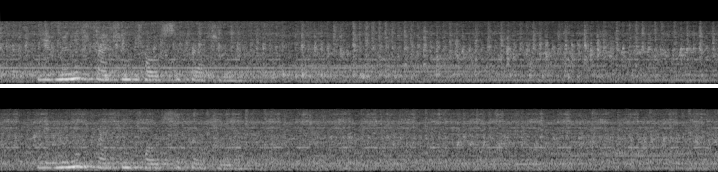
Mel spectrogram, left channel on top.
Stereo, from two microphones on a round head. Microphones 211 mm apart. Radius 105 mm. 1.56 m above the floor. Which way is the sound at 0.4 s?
35° left (ahead or behind).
